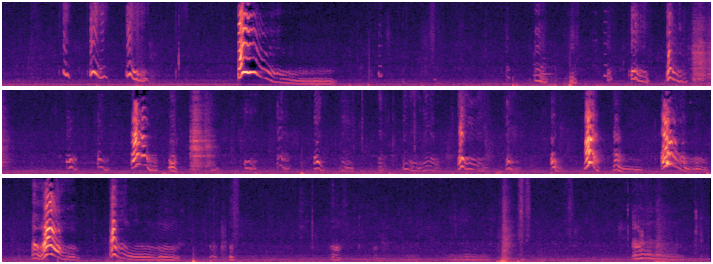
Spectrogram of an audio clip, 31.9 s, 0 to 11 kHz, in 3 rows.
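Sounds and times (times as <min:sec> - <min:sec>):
steady low hum: 0:00.0 - 0:31.9
puppies yipping and whining: 0:00.9 - 0:02.4, 0:03.6 - 0:06.5, 0:07.6 - 0:10.9, 0:11.6 - 0:24.9, 0:26.2 - 0:27.0, 0:30.7 - 0:31.6.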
